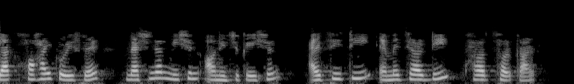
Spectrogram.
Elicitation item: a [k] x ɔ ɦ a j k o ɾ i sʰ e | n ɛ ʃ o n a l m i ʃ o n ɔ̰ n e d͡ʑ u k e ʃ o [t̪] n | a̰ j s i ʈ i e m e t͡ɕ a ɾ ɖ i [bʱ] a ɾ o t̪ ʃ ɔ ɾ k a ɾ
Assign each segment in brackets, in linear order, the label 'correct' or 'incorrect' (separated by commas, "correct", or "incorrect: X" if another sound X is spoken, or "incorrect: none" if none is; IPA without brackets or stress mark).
correct, incorrect: none, correct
